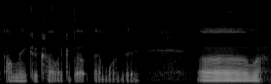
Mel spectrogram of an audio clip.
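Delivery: usual speaking voice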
